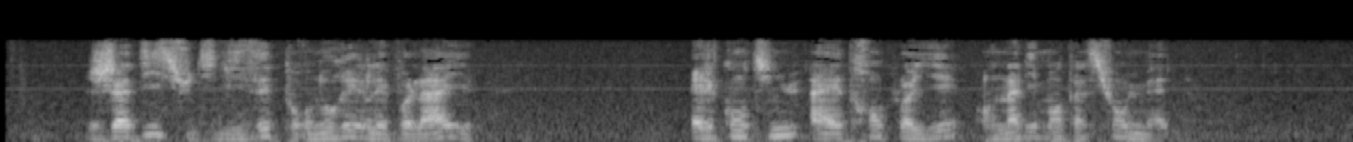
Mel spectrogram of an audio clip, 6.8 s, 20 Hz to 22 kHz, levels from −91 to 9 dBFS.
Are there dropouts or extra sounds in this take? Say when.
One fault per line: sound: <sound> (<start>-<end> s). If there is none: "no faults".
no faults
